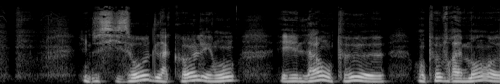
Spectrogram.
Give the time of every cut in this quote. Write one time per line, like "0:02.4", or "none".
0:00.9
